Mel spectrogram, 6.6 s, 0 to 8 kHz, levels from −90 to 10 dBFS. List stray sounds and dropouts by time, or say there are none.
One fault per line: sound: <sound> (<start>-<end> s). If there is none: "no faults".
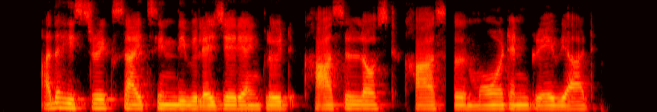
sound: dropout (4.5-4.5 s)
